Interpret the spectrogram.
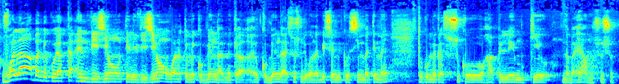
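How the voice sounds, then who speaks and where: Homme à la voix grave, salle résonnante. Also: male voice, fairly low pitch, moderate pace, a little mellow, roomy sound. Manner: repeats greetings into the line, mixes French and Lingala. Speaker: web TV host taking callers. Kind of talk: casual call-in show hosting.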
